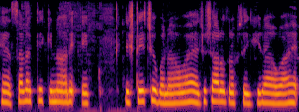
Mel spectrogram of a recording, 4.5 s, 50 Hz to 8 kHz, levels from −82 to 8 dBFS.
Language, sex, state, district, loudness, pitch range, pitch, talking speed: Hindi, female, Jharkhand, Deoghar, -14 LUFS, 220-250 Hz, 235 Hz, 200 wpm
